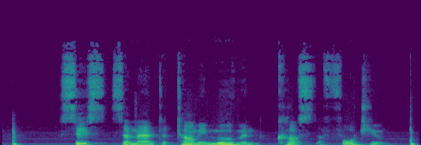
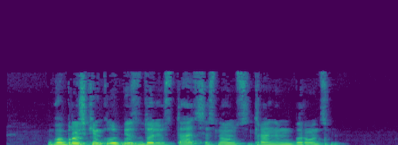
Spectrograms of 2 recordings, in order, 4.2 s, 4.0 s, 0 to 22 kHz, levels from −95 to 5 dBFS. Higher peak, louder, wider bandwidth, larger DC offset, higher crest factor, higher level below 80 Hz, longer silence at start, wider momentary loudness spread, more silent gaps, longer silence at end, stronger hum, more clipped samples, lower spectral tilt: about the same, -6 dBFS vs -4 dBFS; second, -25 LUFS vs -22 LUFS; first, 14 kHz vs 11.5 kHz; neither; about the same, 18 dB vs 20 dB; about the same, -54 dBFS vs -58 dBFS; second, 0.1 s vs 0.5 s; first, 16 LU vs 11 LU; neither; second, 0.05 s vs 0.6 s; neither; neither; about the same, -7 dB/octave vs -7 dB/octave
